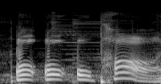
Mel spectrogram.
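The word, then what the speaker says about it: Orpah: Her birth name was actually Oprah after a biblical figure, but due to frequent mispronunciation, Opa, not Oprah, Opa. Very interesting stuff. But due to mispronunciations, she became known as Oprah, and the name that later became globally iconic.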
